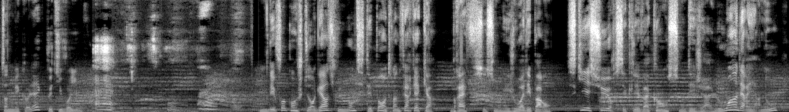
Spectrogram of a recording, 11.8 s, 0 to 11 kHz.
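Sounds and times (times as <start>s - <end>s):
speech: 0.0s - 2.7s, 3.9s - 11.8s
baby babbling: 1.4s - 3.8s.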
